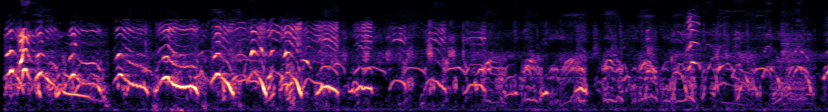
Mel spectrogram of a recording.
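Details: Cardigan Welsh Corgi puppies out in the garden alone without their mother, giving a dense chorus of high, wavering whines and squeaky yelps that overlap continuously, several pups calling at once.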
